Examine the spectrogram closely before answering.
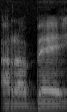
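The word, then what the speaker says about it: árabe: Anyway, Arabic is keep going, guys, doing great. Thank you. How do we pronounce Arabic again? Arabic is Arabe. Yeah. Not Arabi, but Arabe.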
